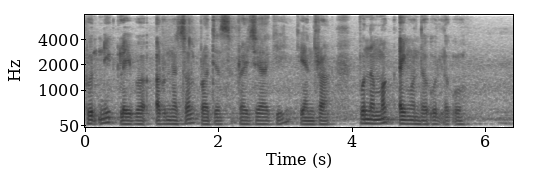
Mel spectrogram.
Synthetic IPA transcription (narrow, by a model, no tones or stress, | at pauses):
put̚nik̚lɐjbɐɐɾunɐsɐlpɾɐdesɾajd͡ʒjaɡikendɾa | punːɐmɐk̚ɐjŋondɐʔut̚lʔɐ̰k̚u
